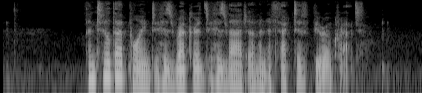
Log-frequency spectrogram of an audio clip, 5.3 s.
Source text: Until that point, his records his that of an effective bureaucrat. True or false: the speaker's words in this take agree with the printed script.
true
